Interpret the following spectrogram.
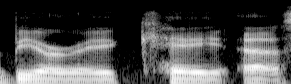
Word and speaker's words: Brax: Brax is not a Brax, it's a Braks. So it's like a plural name, if you will.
